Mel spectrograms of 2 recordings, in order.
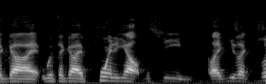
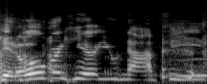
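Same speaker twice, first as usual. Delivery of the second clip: high, slow cartoon parrot voice; 8 semitones higher, 5 dB louder than usual. Picturing a movie scene redone by Gilbert Gottfried, Gilbert Gottfried parrot voice. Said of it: "with his fucking parrot from Aladdin voice".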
